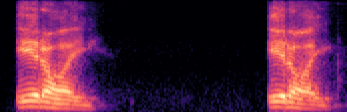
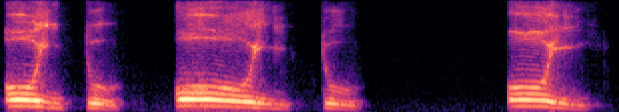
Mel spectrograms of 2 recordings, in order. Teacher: Porque é oral e é aberto.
